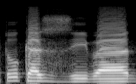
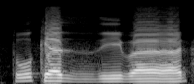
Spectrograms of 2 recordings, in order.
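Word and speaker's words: تُكَذِّبَان: Hati-hati dalam melafalkan huruf dal karena di sini bukan huruf za. Jangan tukazziban tapi dia tukadziban.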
